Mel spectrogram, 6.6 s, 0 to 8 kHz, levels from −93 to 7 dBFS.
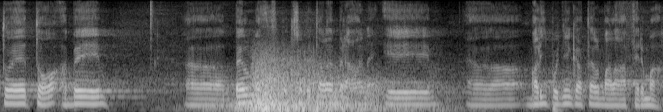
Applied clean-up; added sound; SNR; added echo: none; Thunder; 2 dB; none.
